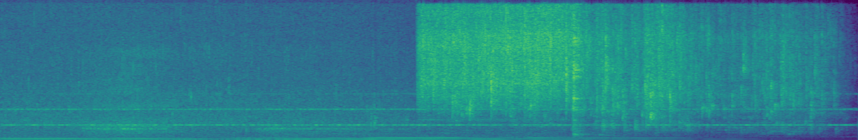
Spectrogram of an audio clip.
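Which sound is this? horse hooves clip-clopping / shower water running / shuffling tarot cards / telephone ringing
shower water running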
